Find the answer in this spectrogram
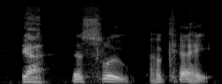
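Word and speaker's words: Sluagh: to talk about and tim how do we pronounce this slew so slew yeah the slew okay like demons the slu are scary creatures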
